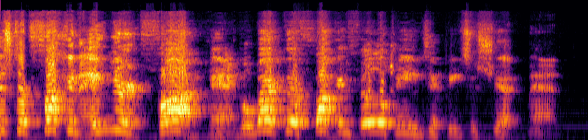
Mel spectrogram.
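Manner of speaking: angry shouting. Ranting about a noisy neighbor on a sunday morning: yelling in anger. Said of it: "Sorry for yelling".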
